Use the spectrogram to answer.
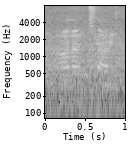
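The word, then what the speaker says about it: Anand Chari: How do I pronounce it? It's Anand? Anand Chani.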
